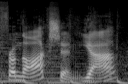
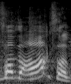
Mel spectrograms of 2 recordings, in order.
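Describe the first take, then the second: First: It is said in a clear, normal voice. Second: It is said muffled, as if mouth full.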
